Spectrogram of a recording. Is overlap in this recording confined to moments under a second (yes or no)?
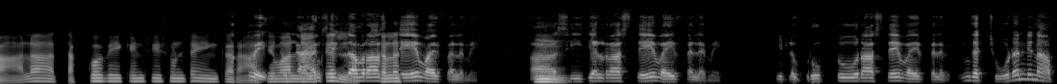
no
